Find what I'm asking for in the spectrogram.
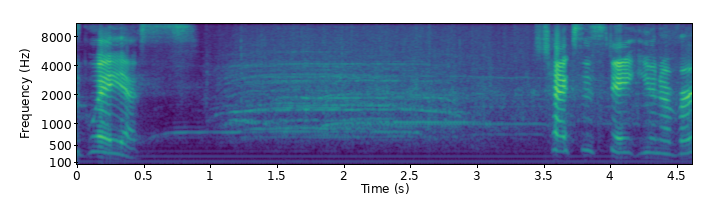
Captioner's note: audience cheering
